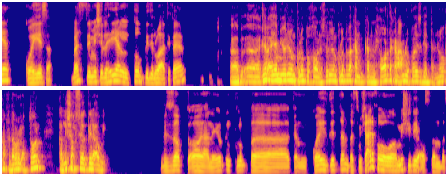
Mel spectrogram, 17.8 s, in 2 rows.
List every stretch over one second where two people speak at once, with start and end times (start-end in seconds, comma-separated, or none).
none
